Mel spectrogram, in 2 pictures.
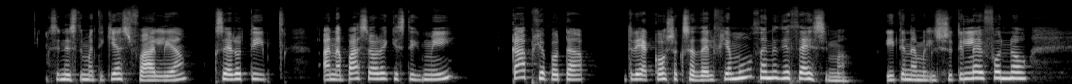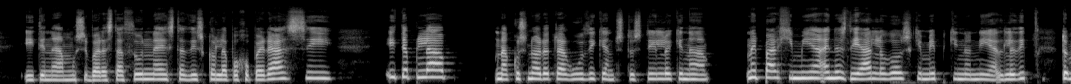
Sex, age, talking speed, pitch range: female, 20-39, 155 wpm, 230-280 Hz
